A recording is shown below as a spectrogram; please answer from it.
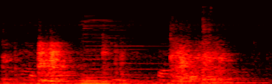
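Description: Guitar being played briefly while the band tunes up before a song: two short strums with a few ringing notes between them, fairly quiet.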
